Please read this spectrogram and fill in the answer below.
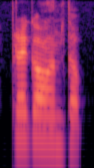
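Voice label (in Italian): "pregonto", lingua sarda, fem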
